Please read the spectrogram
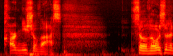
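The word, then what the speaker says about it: Karnišovas: I tried to look this up phonetically beforehand. It is Karnisovas.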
